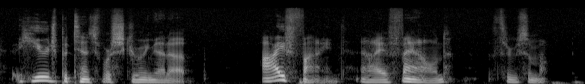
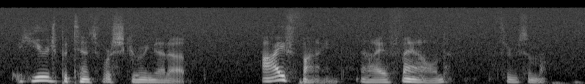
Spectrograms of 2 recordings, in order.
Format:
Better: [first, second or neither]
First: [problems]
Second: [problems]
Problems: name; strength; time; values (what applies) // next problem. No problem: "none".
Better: first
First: hiss; faint; throughout; 25 dB below the speech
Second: hiss; loud; throughout; 7 dB below the speech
